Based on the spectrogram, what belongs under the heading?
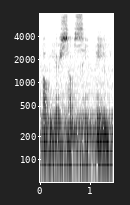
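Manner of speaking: breathy whisper to a sleepy kitten. Real, not acted. Driver whispering to the dozing kitten in his van. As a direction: whisper it so she stays asleep.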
